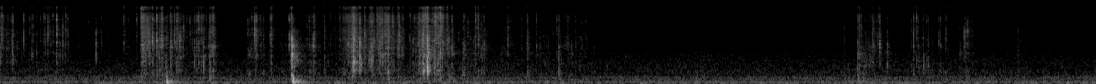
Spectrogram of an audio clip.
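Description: A Pokémon trading-card booster pack's foil wrapper crinkling and tearing as it is opened, with two sharp clicks in the first few seconds. It goes quieter about halfway through, leaving soft rustles as the cards are handled.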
